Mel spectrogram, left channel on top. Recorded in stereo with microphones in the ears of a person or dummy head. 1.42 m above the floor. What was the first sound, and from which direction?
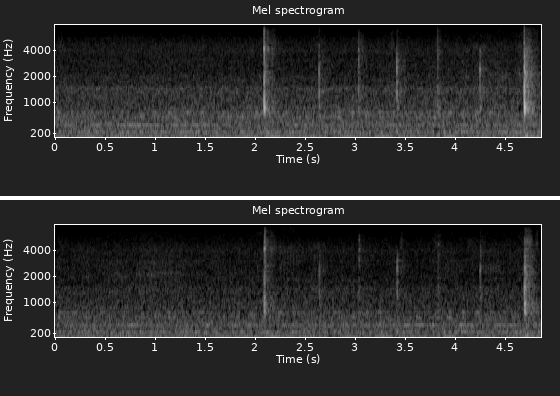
Typing on a keyboard, 25° left (ahead or behind).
